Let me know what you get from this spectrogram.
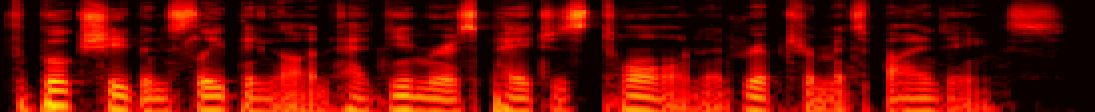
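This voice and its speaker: A man reading a scripted story as narrator, in a measured, dramatic storytelling manner. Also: sits low, little pitch movement, vocal fry, warm tone, dry recording, clean studio sound.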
